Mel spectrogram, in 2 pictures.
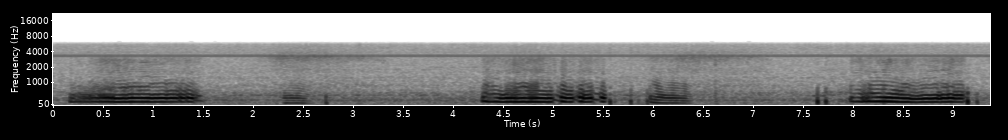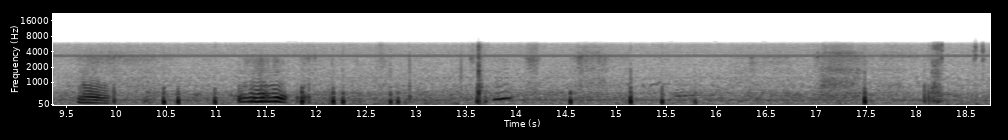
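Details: A snoring house cat gives rasping, harmonic snores at intervals of about four seconds. Scattered light clicks and taps follow in the second half.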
